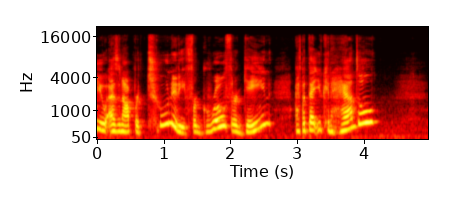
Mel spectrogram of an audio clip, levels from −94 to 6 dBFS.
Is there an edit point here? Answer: yes; 1 cut; at 3.0 s

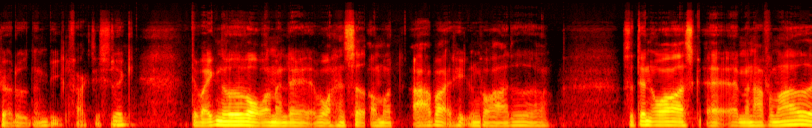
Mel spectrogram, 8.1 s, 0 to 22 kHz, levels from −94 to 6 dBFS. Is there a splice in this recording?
yes; 5 cuts; at 1.1 s, 3.6 s, 4.8 s, 6.4 s, 7.0 s

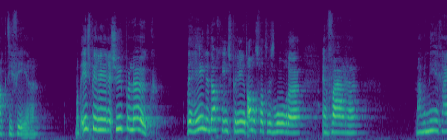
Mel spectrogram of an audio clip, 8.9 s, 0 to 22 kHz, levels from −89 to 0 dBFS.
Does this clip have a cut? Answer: yes; 4 cuts; at 2.2 s, 3.7 s, 4.9 s, 5.5 s

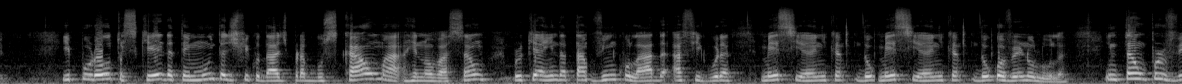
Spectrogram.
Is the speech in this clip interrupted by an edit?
yes; 3 cuts; at 1.2 s, 5.9 s, 8.7 s

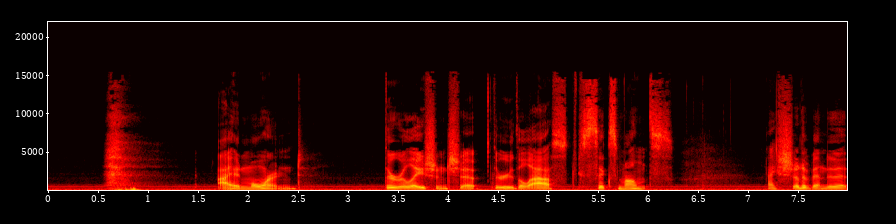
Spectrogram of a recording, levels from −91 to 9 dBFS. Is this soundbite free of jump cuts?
no; 3 cuts; at 1.9 s, 4.4 s, 5.3 s

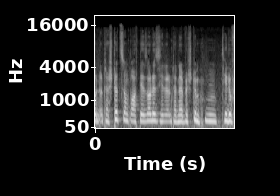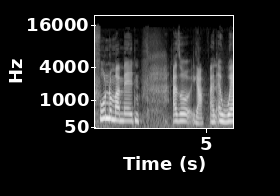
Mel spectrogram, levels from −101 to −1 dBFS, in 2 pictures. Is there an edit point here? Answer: no; 0 cuts

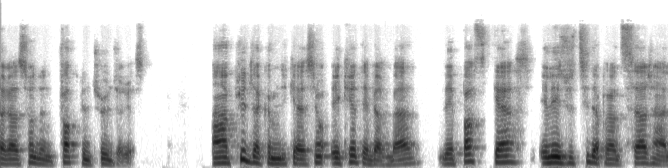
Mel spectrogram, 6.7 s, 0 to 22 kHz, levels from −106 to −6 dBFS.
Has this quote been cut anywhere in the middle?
no; 0 cuts

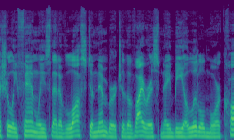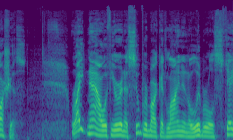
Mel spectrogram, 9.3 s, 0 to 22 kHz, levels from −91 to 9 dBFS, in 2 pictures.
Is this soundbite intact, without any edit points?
yes; 0 cuts

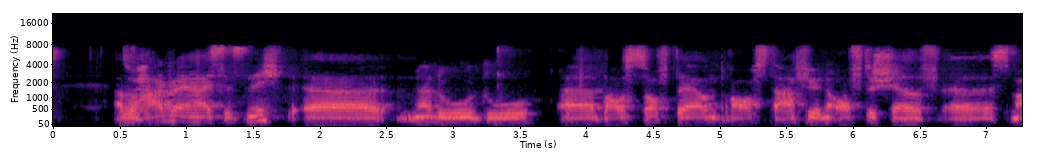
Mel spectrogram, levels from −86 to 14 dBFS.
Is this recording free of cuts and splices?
no; 1 cut; at 3.7 s

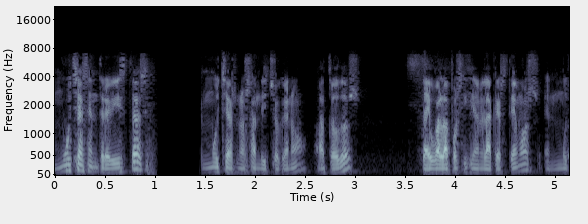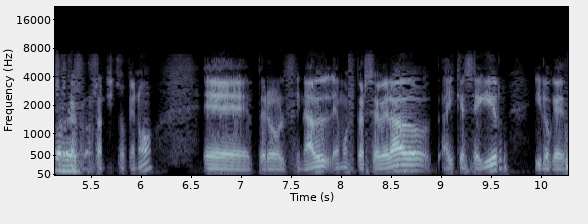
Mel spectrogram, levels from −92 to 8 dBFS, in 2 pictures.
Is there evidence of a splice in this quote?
no; 0 cuts

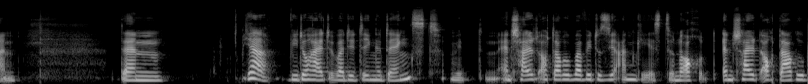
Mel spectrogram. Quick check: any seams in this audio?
no; 0 cuts

